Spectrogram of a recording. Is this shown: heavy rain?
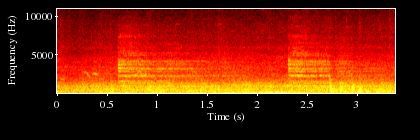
no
